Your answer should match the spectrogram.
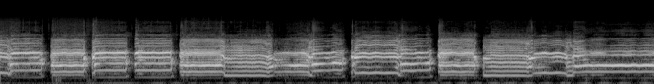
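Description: Hmong qeej, the bamboo free-reed mouth organ, playing a tune of short held chords that change about every half second, several reed pipes sounding together in a voice-like tone.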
